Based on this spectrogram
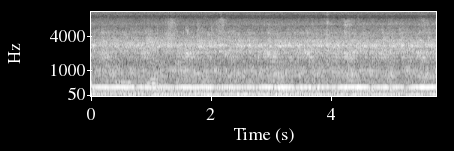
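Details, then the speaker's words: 1916 Century closed-top antique ceiling fan after bearing work and added lights, running on low: steady, even motor hum at fixed pitch, no scraping, clicking or wobble; running smoothly. "Let's start it off on low, or the closest thing to low this thing's gonna have."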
